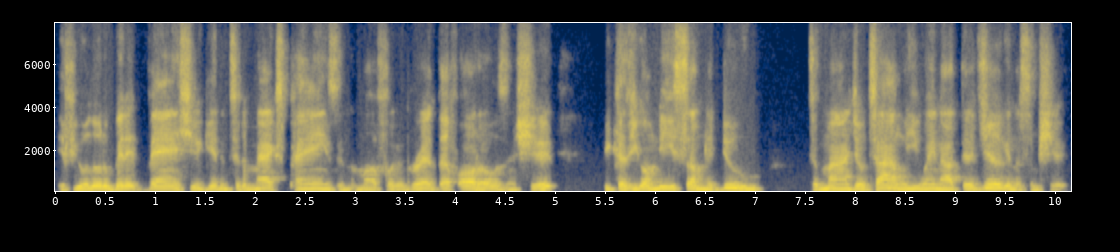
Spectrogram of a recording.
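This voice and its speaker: A man on a round table panel, talking loudly and emphatically with heavy profanity. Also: lowish voice, fairly even intonation, brisk, lo-fi sound. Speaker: panel guest. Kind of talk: casual round table chat.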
